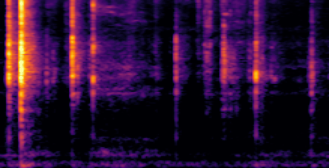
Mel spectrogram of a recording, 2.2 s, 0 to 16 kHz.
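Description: Plastic parts of a Transformers Studio Series 86 Jazz action figure being handled and pressed together, giving a string of small irregular clicks as tabs are worked into their slots; the loudest click comes just after the start.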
